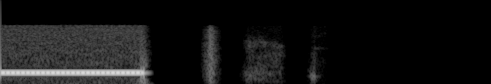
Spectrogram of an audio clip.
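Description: A telephone ringing tone heard down a phone line on an outgoing call: one steady tone that stops under a second in, followed by a faint click.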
